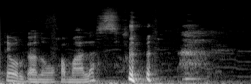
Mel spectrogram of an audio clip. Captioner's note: haha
